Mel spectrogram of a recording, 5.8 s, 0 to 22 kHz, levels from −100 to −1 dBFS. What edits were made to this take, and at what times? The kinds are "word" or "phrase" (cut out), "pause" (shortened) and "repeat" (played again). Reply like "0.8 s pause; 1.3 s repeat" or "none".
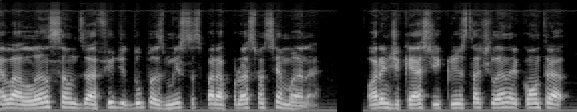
none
